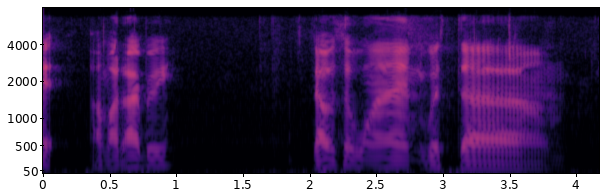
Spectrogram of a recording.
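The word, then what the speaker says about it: Ahmaud Arbery: That's how you say it, Ahmad Arbery.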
